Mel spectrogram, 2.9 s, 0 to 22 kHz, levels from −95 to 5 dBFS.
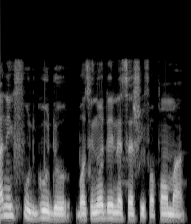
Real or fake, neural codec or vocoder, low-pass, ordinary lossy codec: real; none; 7.2 kHz; none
